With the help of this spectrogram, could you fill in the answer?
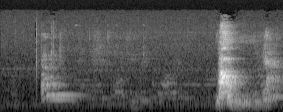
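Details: Pet wheaten terrier indoors barking at a dog on the television: a faint tonal whine-like sound early on, then one loud, sharp bark followed by a shorter second yelp.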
